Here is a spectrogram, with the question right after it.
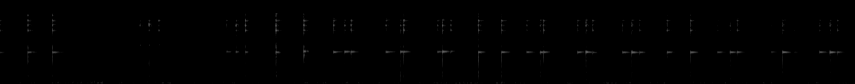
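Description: A rectangular glass perfume bottle with a white label, filled with liquid and held in both hands, is tapped with long nails. It gives a quiet, irregular series of sharp, bright clinks, each with a short high ring that dies away almost at once, with brief pauses between clusters of taps.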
